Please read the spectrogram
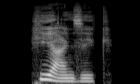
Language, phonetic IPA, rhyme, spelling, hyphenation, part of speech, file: Hungarian, [ˈhijaːɲzik], -aːɲzik, hiányzik, hi‧ány‧zik, verb, Hu-hiányzik.ogg
- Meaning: 1. to be absent 2. to be missing, missed (in emotional sense as well)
